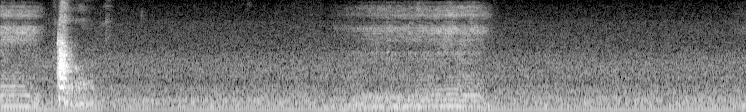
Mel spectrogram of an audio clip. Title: Snoring is whack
